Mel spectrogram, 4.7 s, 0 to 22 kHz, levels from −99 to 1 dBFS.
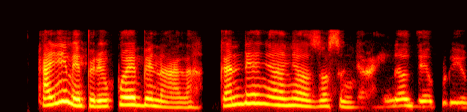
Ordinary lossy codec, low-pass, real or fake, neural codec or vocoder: none; 7.2 kHz; fake; codec, 24 kHz, 3 kbps, HILCodec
